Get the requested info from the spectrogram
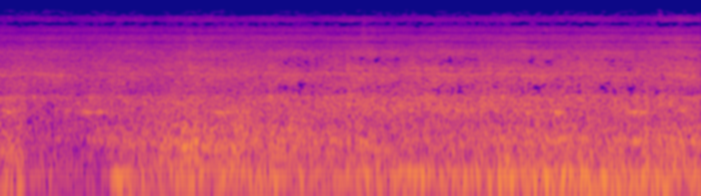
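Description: Container wagons of a freight train rolling past at speed, a steady rushing rumble of steel wheels on the rails.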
